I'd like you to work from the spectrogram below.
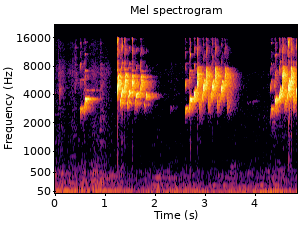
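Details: European goldfinch in campero song: loud, rapid runs of tinkling, rolling notes in three phrases of about a second each, separated by brief silences, crisp and high.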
